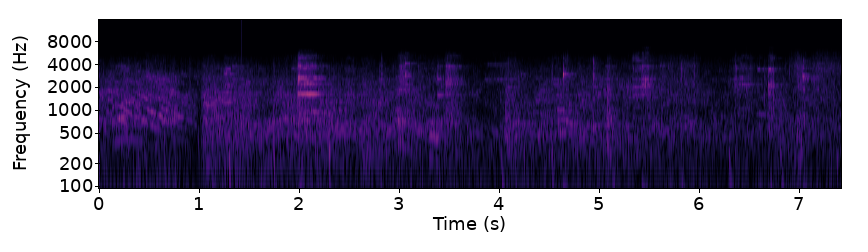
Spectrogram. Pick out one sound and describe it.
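Cutlery and dishes clink and clatter.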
